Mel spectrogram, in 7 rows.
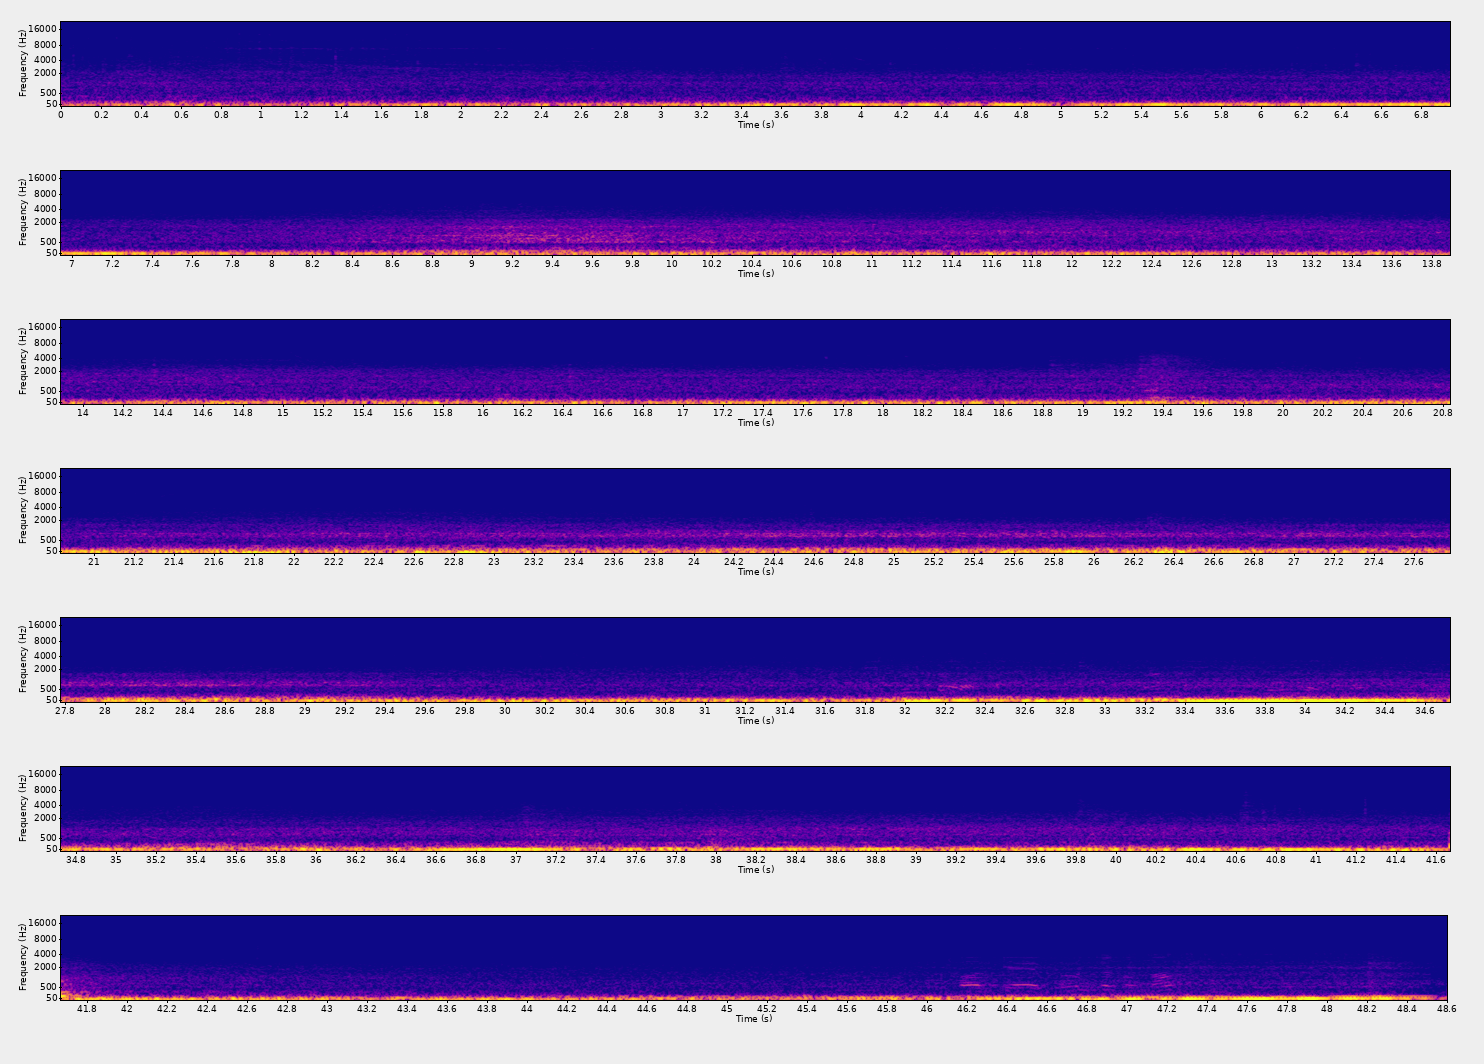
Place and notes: all the mornings of the ... - aug 5 2013 monday 07:26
